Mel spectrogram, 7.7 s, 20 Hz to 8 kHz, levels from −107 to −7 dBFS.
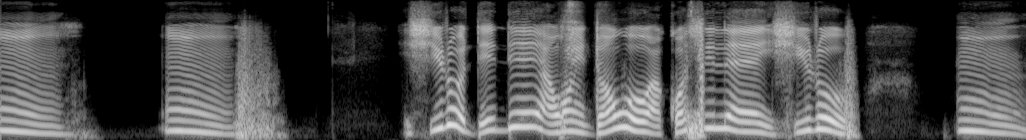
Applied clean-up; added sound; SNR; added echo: neural mask model Resemble Enhance denoiser.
